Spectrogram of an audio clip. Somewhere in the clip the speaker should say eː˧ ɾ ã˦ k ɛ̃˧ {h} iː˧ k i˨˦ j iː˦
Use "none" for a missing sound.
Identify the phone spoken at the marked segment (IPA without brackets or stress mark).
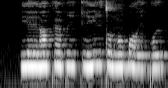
p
